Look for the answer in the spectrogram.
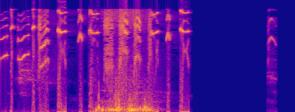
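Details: Flowerpecker, known locally as cabe-cabean or kemade, in a lively, full-voiced song used as a tutor recording: rapid high thin chips and upslurred whistles, with a harsh broadband rustle midway, then silence and one final chip.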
